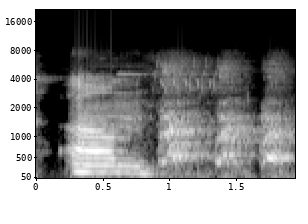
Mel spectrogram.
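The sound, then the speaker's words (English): A neighbour's dog barks: one drawn-out, tonal bark or yelp, followed by a few shorter, rougher barks in quick succession. “Good golly, what's going on with the neighbor's dog? Our dogs are looking at her.”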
